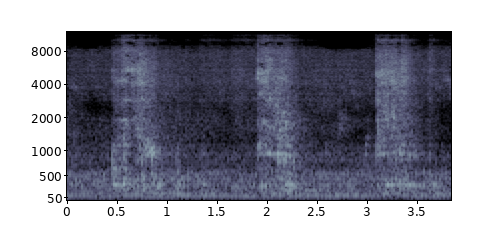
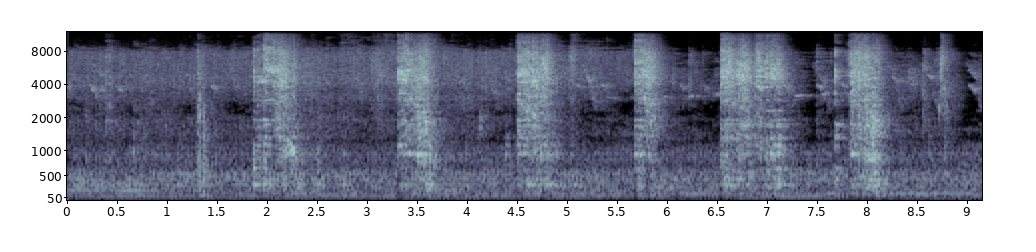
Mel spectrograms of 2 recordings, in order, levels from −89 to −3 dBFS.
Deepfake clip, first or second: first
